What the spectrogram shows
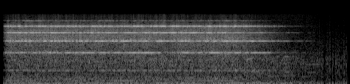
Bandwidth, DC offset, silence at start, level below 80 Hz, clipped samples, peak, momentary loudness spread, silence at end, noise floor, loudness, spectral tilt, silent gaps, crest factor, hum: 11.5 kHz; 0.2%; 0.05 s; -48 dBFS; under 0.1%; -8 dBFS; 8 LU; 0.5 s; -48 dBFS; -18 LUFS; 2.5 dB/octave; none; 14 dB; none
